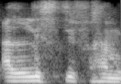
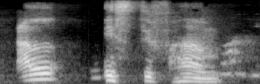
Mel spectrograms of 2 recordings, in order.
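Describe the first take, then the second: First: The l runs straight on with no catch. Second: A glottal catch is sounded before the i. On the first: The speaker calls it right. "karena hamzah ini adalah hamzah wasal" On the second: The speaker calls it wrong. "bukan al-istifham"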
